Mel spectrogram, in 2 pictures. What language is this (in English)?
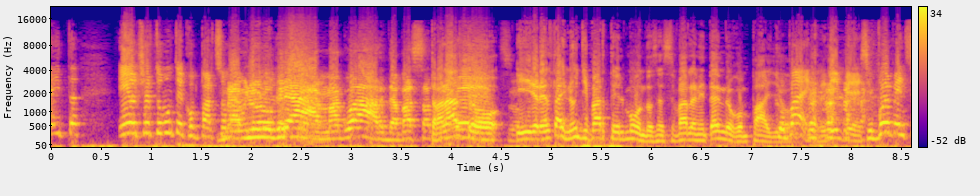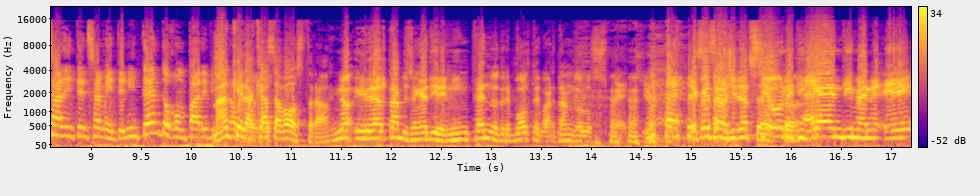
Italian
